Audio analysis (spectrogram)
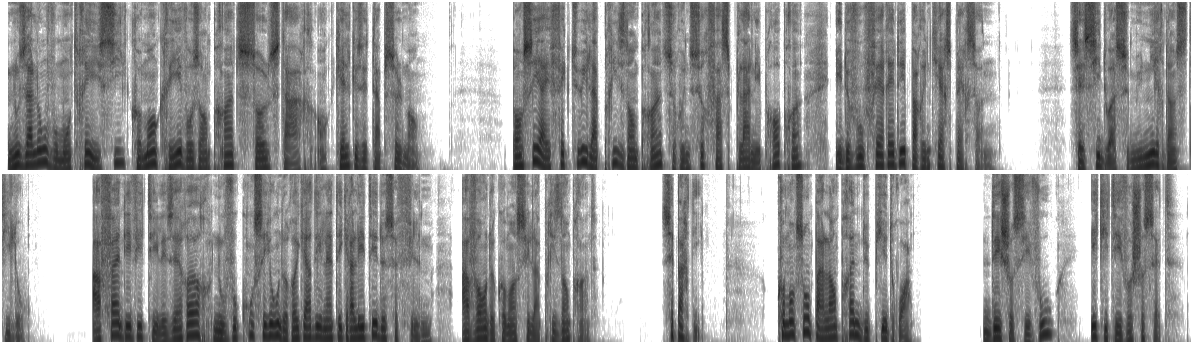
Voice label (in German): franzoesisch berlin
